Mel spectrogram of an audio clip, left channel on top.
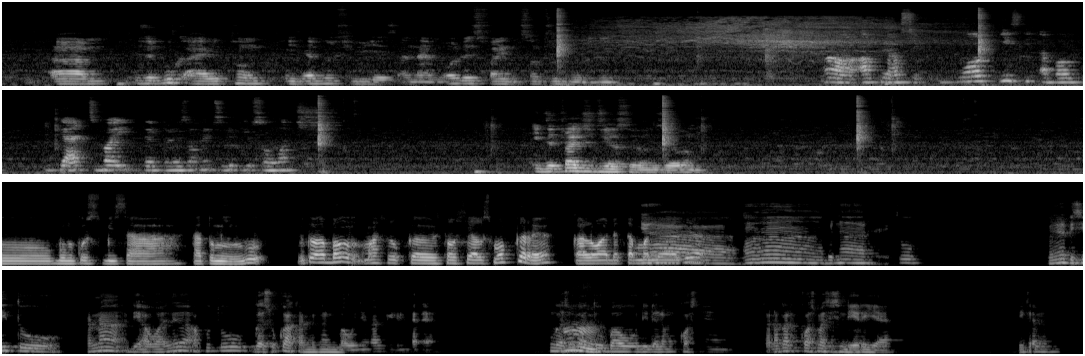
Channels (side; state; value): both; different; correlation 0.00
